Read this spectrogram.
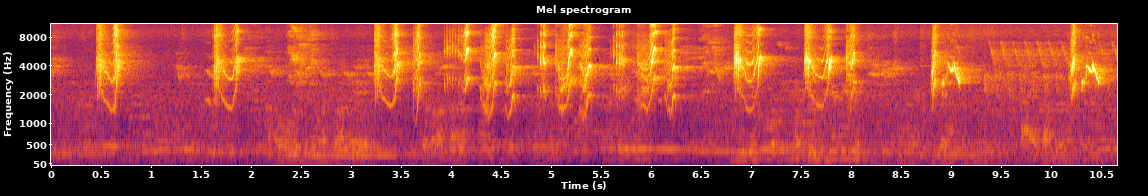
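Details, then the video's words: Long-tailed shrike singing to lure wild shrikes: a steady series of sharp whistled notes, each a deep down-up swoop, repeated roughly every half second to second, with low background rumble. "SUARA CENDET GACOR AMPUH BUAT PANCINGAN CENDET BAKALAN"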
